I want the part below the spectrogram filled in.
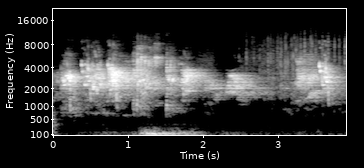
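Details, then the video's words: Happy budgie giving nonstop chattering chirps, dense scratchy warbling with quick squeaks, a brief low rumble in the middle and a softer stretch before the chatter picks up again at the end. "Happy budgie chirping sound"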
